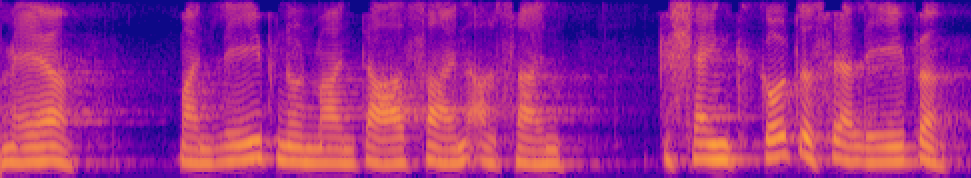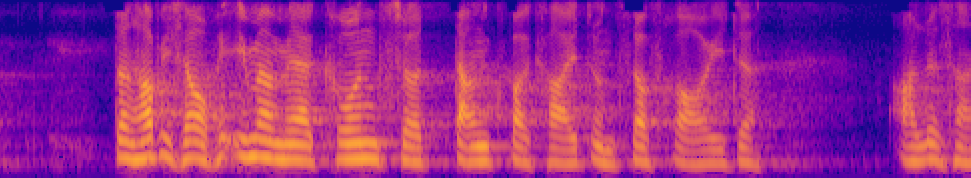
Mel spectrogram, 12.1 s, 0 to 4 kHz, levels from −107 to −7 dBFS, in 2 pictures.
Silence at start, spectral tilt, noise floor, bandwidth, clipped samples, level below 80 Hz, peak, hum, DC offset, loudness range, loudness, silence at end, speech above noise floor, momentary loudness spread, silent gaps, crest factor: 0 s; -6.5 dB/octave; -73 dBFS; 4 kHz; under 0.1%; -78 dBFS; -14 dBFS; none; under 0.1%; 6 LU; -36 LUFS; 0 s; 38 dB; 11 LU; none; 22 dB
